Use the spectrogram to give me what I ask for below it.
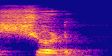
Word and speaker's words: should: और SHOULD शुड, इसको शुल्ड नहीं पढ़ेंगे, इसमें L साइलेंट रहता है, टॉक में L साइलेंट रहता है।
